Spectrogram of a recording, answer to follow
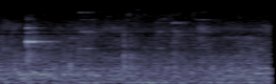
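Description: A drinking glass clinks once, about a quarter second in, with a short bright ring; a fainter tap follows near the middle.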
